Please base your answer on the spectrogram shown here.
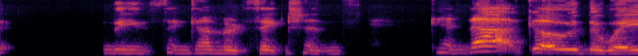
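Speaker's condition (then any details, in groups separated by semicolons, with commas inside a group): Cerebral palsy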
